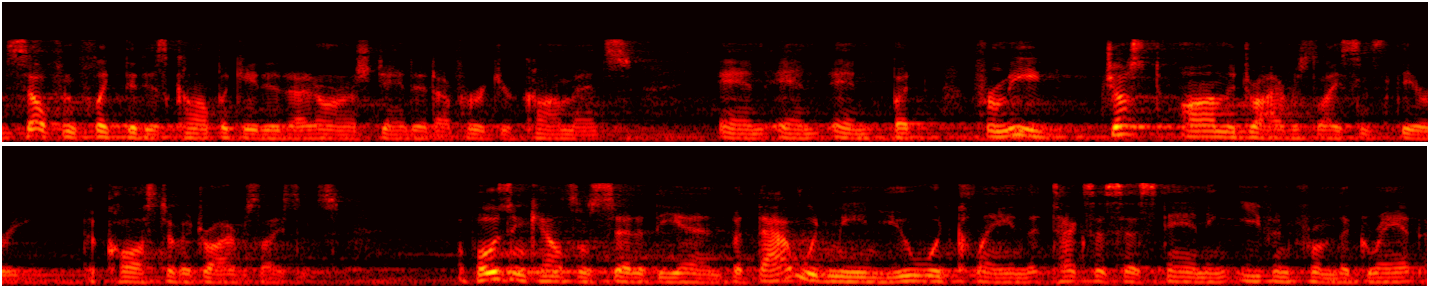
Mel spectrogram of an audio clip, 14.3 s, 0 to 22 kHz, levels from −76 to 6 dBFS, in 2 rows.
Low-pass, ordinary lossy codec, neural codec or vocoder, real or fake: 7.2 kHz; MP3, 64 kbps; none; real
